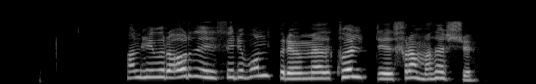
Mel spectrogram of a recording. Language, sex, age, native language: Icelandic, male, 11, Icelandic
